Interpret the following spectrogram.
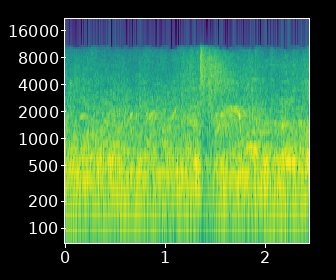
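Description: Spectators chattering in the stands, with one sharp crack about one and a half seconds in.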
